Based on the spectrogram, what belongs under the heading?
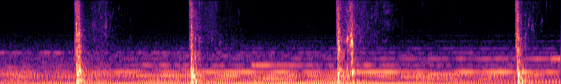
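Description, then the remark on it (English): An axe strikes ice over water about five times at an uneven pace, including a quick double hit, each a sharp, cracking impact over a steady humming tonal backdrop. “Take the axe and break that ice.”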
